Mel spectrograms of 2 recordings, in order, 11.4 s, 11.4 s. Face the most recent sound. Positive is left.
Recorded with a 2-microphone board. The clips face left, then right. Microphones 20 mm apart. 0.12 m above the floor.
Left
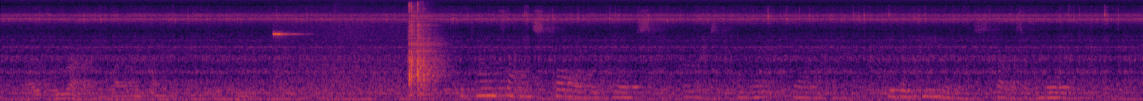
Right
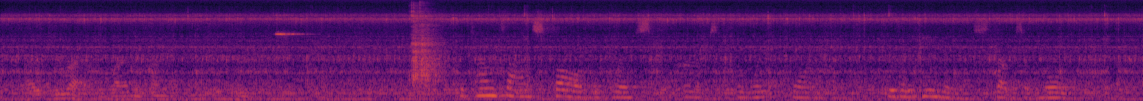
turn(degrees=-30)  # may be behind; listen again after turning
